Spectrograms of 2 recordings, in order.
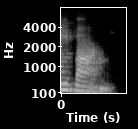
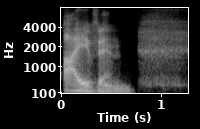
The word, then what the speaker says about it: Ivan: since you live here if you see my name in print you might think it was pronounced Ivan and imagine I was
